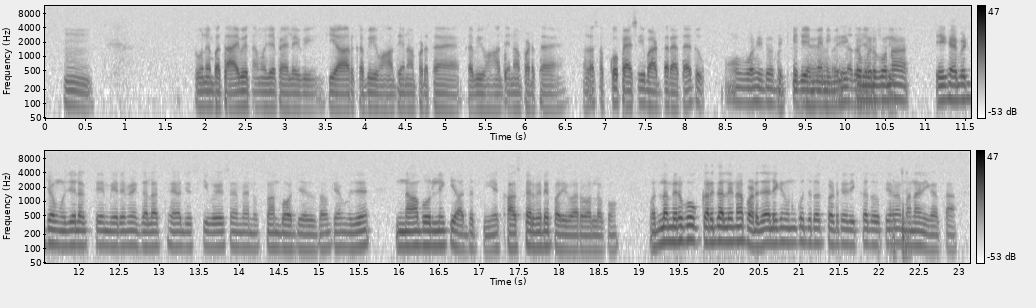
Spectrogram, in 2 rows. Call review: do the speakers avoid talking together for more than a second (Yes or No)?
No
